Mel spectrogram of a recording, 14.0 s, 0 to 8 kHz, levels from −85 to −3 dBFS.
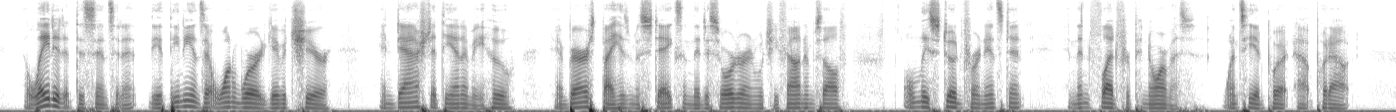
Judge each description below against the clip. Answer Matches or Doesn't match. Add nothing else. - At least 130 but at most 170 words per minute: Doesn't match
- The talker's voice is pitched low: Matches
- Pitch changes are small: Matches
